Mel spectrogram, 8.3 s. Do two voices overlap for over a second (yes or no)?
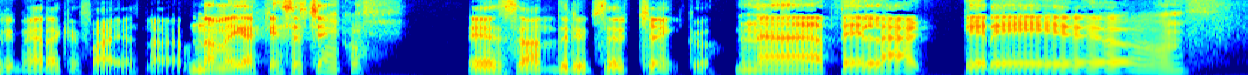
no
